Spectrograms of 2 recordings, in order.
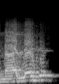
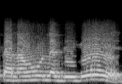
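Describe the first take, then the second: First: The word begins with no K sound. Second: The word begins with a sounded K. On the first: This is how the word is actually read. "पढ़ा जाती" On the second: This is how the word is spelled. "लिखा होते"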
